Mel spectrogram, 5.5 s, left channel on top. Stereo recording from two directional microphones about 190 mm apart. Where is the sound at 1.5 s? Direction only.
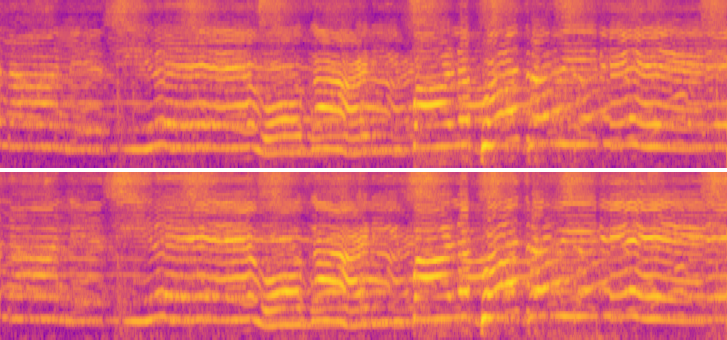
35° right (ahead or behind).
